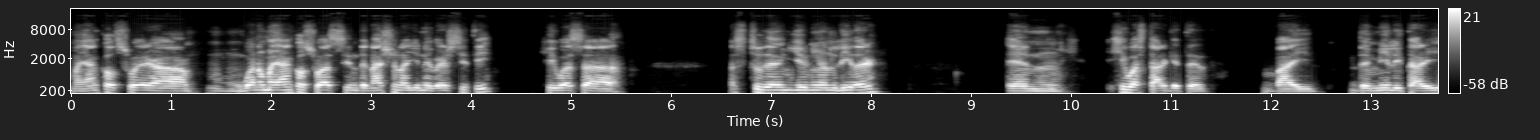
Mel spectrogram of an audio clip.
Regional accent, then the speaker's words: San Salvador, El Salvador; moved away; I lived in the suburbs of San Salvador, and there was still a lot of green spaces for me to go play

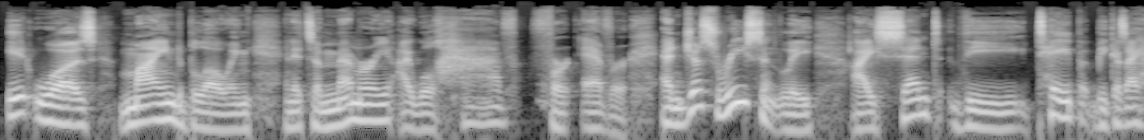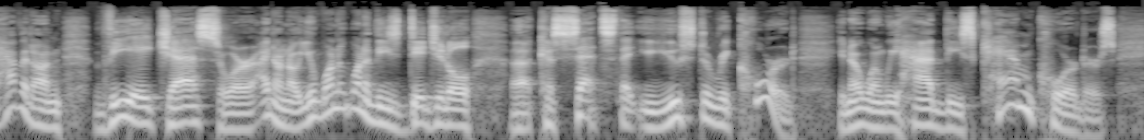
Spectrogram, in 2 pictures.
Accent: United States

